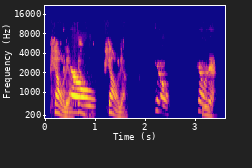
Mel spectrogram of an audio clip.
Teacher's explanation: cái thanh nhẹ này nó không có thanh điệu bên trên ấy, mình chỉ đọc một nửa thôi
